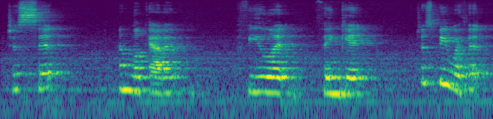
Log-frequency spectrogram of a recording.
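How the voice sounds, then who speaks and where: Woman, meditation guide, slow soothing instructions, gravelly voice, very echoey room. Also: fairly high pitch, slight background noise. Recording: very echoey room, faint ambience.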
